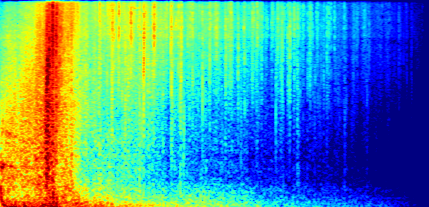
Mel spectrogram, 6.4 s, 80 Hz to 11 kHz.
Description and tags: Fire Spell 01
Using some impact sounds made from kicks and crunching produce along with some fire sounds, I have made a fire spell! Have fun, and don't get burned.
Fantasy, Spells, Magic, Spell, Mage, Witch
